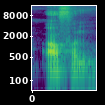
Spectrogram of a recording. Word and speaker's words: often: Simply say often with a silent T. Even though the two are correct, the one most I mean the one more correct is often without the T pronounced.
